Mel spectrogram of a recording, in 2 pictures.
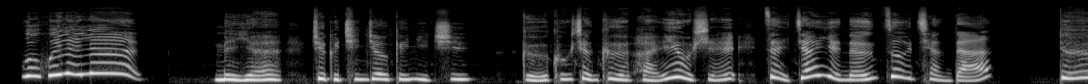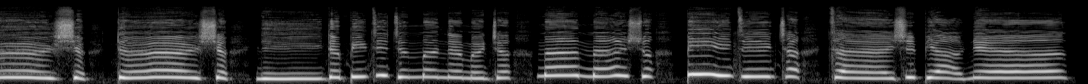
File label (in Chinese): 女 角色模仿; 《蜡笔小新》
